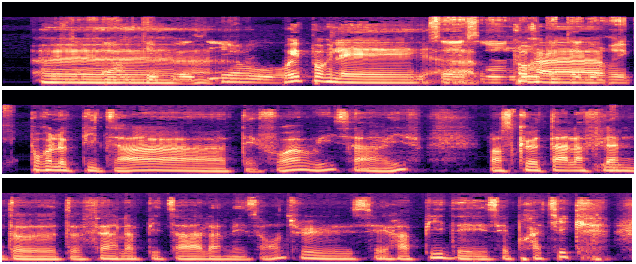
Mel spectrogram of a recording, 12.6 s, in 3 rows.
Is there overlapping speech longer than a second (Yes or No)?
Yes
